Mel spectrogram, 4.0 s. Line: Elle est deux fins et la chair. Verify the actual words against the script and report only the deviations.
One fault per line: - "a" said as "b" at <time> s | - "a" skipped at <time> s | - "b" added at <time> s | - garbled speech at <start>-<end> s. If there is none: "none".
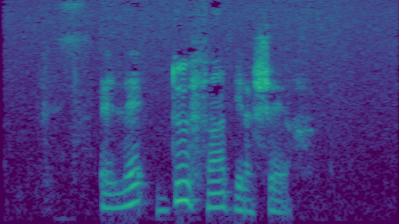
none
